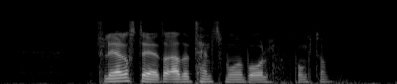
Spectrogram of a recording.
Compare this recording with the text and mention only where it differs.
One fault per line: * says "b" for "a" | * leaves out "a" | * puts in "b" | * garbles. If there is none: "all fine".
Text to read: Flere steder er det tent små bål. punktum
all fine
